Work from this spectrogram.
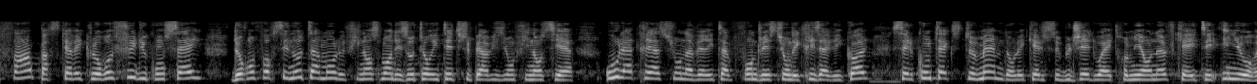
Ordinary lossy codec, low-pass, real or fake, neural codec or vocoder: none; none; fake; codec, 16 kHz, 4.8 kbps, FACodec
